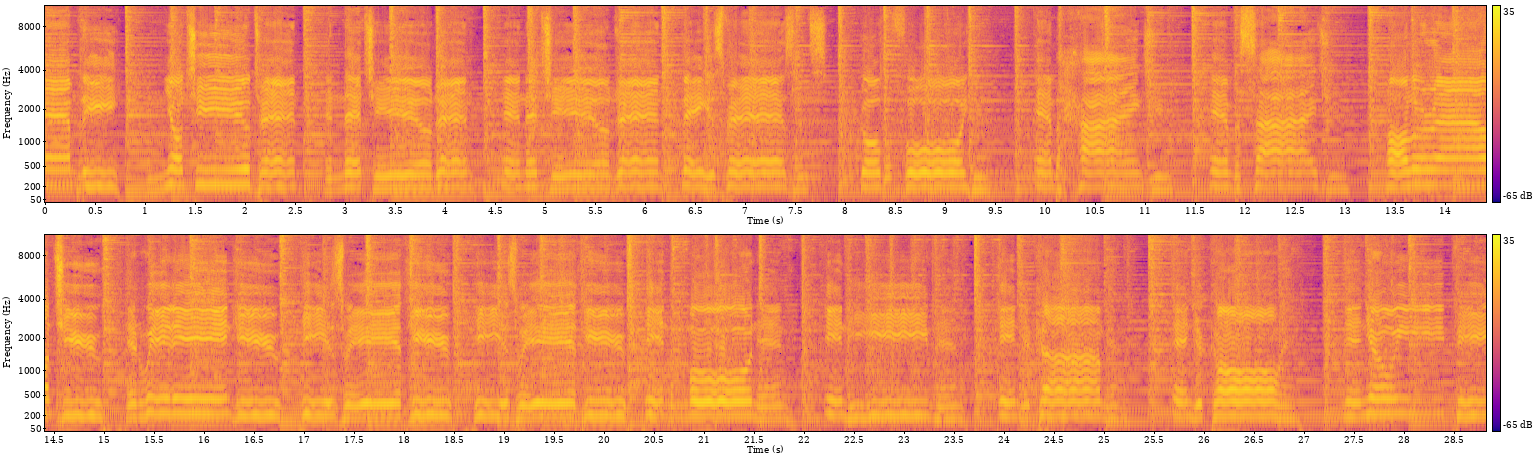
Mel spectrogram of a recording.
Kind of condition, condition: setting, large echoing room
